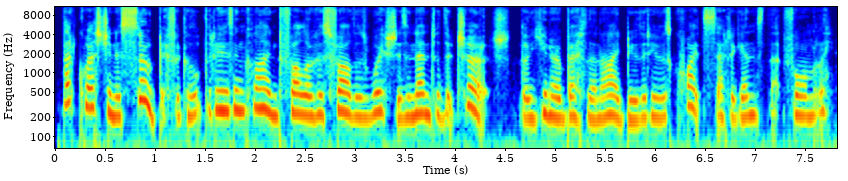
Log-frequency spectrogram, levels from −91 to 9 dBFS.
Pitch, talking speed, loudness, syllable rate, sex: 230 Hz, 255 wpm, -16 LUFS, 6.2 syllables/s, female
